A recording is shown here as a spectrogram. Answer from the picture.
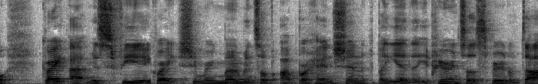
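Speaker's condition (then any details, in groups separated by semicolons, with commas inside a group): No condition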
